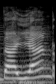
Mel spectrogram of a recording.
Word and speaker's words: Diane: Se escribe Diane, ajá, pero se pronuncia regularmente Dayan, aunque no tengo problemas claro, si dicen Diane o Dayan.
